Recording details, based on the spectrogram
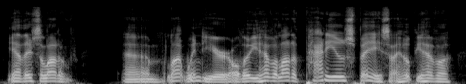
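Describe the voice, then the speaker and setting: A man's voice: on the high side, fast, vocal fry, no echo, studio quality. A man playing a friendly, spacey woman in a tabletop game, chatty and hesitant.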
